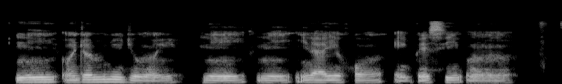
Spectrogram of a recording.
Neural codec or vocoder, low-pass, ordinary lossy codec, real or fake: codec, 16 kHz, 8 kbps, FreqCodec, smaller model; none; none; fake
